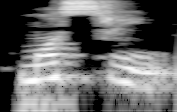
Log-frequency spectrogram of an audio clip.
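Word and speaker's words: মসৃণ: আদ্য তোমাদের মাথায় থাকবেই আদ্য অ এর পরে যদি ঋ থাকে তাহলে সেই অ এর উচ্চারণ কি হবে ও হয়ে যাবে যেমন লেখা আছে মসরিন আমরা উচ্চারণ করব ম এই অ এর পর একটি ঋকার আমরা দেখতে পাচ্ছি তাহলে অবশ্যই মকার হবে মুসরিন দুটো স এসেছে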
